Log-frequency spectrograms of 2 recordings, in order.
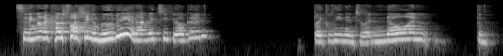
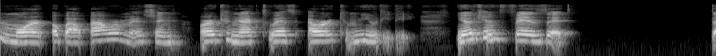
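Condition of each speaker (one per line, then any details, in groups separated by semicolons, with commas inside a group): No condition
Cerebral palsy; affects muscles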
